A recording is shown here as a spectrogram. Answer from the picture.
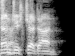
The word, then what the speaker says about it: Jean Dujardin: It's by Quentin Dupieux, and it is starring Juan Jourdain. I'm sorry if I mispronounced Jean Dujardin.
